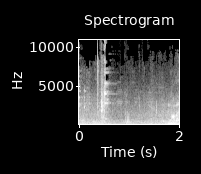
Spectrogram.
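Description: A few short, sharp clicks about half a second in over a steady low hum of outdoor background noise, then a man starts speaking near the end.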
